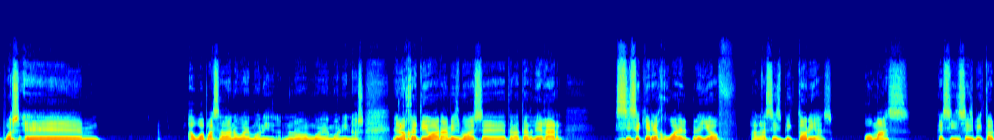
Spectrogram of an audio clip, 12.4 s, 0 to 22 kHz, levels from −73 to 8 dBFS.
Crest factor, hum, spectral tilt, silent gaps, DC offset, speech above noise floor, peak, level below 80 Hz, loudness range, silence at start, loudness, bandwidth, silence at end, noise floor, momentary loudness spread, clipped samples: 16 dB; none; -5.5 dB/octave; none; under 0.1%; 51 dB; 0 dBFS; -34 dBFS; 3 LU; 0 s; -16 LUFS; 13.5 kHz; 0 s; -67 dBFS; 11 LU; under 0.1%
